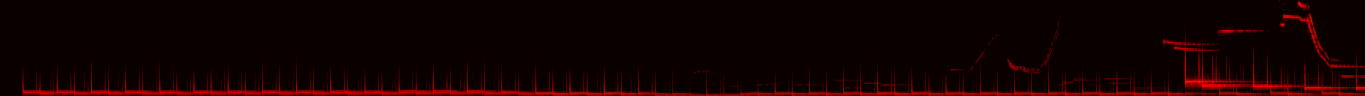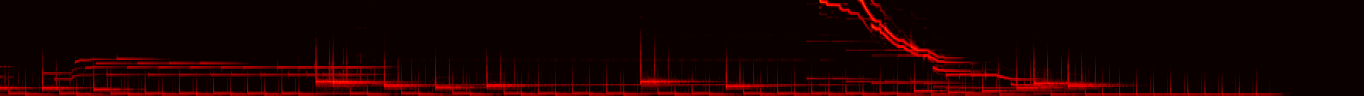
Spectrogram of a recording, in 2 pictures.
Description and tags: Spooky Radar
A little diddy about Jack the ripper and a Diabolical computer. Good little intro bit for a suspenseful scifi movie, maybe?
It's all yours world.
